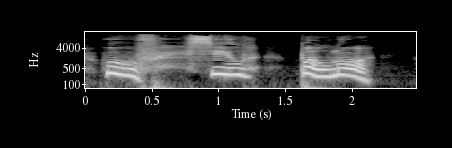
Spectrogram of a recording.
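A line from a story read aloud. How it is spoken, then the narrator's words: Blissful exhale. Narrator (Russian): Выдохнула блаженно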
